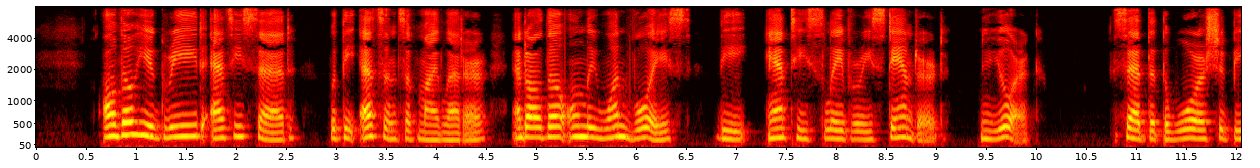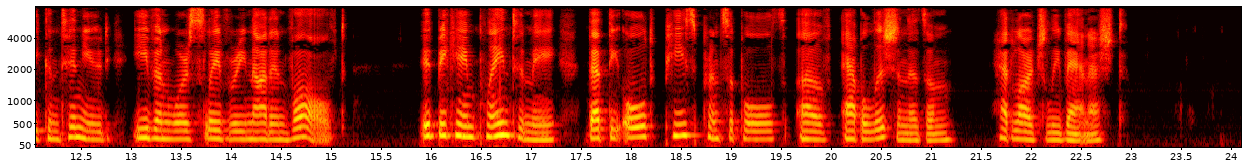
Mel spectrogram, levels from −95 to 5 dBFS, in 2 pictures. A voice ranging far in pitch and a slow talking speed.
No: average, 3.9 semitones; slow, 130 wpm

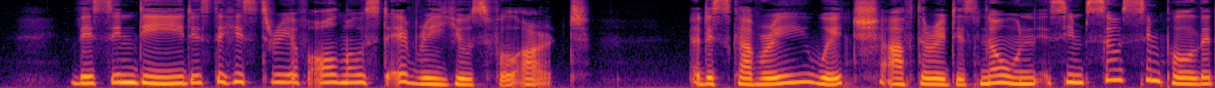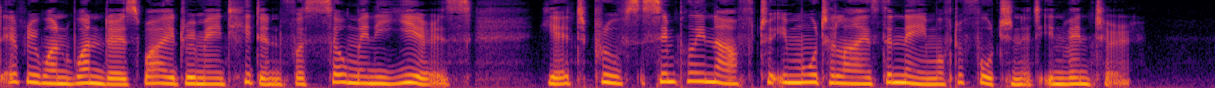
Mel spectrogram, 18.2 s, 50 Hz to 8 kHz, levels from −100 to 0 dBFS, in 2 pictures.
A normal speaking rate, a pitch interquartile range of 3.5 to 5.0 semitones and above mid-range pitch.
Yes: average, 145 wpm; average, 4.0 semitones; high, 220 Hz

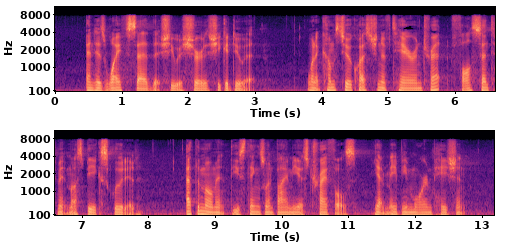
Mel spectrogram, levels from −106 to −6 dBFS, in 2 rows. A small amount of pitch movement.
Yes: narrow, 1.8 semitones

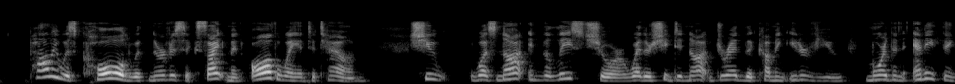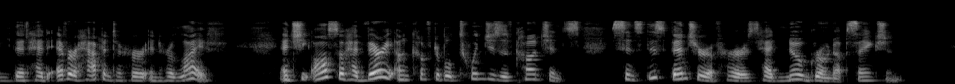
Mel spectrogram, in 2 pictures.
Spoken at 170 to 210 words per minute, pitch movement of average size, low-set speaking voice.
No: average, 180 wpm; average, 5.0 semitones; high, 200 Hz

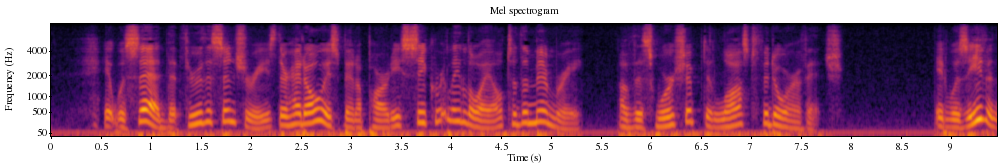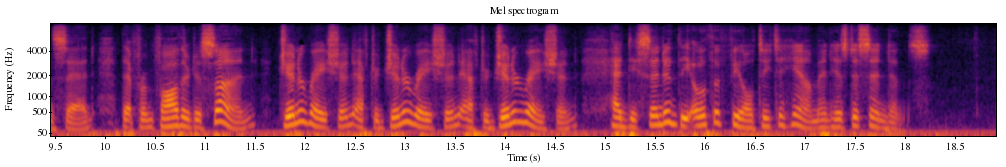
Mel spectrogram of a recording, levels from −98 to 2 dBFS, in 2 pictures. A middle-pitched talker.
Yes: medium, 180 Hz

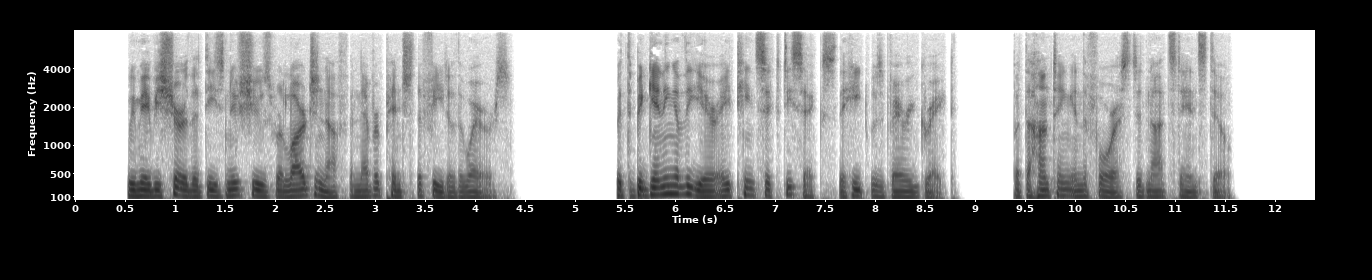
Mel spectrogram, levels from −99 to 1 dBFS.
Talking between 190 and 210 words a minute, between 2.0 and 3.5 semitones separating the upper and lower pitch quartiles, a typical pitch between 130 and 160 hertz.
No: average, 200 wpm; average, 2.8 semitones; low, 100 Hz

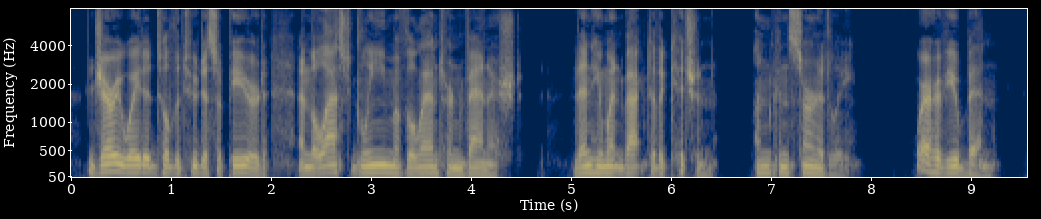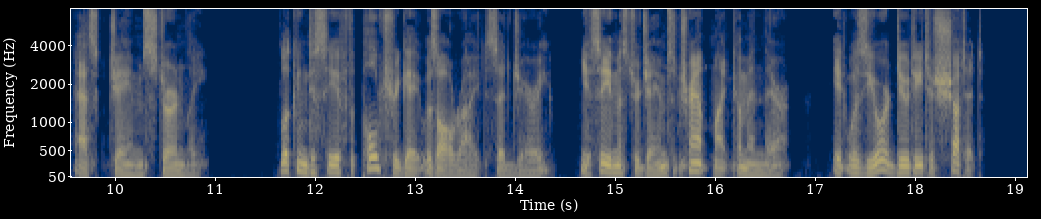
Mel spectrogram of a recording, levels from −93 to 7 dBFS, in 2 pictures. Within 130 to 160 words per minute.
No: average, 180 wpm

